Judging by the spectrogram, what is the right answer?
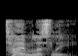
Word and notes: timelessly: British English

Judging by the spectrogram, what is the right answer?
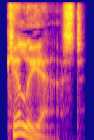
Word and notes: chiliast: British English

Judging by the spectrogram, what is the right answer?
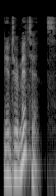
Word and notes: intermittence: British English

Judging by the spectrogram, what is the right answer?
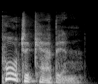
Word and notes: portakabin: British English

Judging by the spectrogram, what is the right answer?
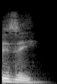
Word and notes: busy: British English

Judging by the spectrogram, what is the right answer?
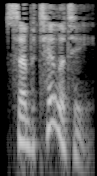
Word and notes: subtility: British English

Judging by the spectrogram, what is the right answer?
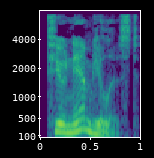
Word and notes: funambulist: British English

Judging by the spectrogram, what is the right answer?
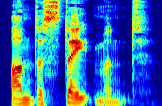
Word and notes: understatement: British English

